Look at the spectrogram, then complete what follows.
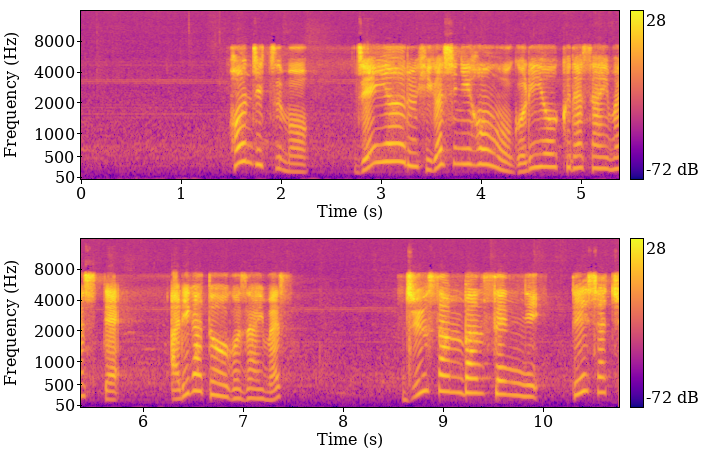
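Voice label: ueno local takasaki, ekihousou; jr-east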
